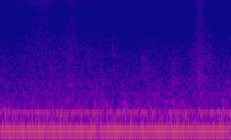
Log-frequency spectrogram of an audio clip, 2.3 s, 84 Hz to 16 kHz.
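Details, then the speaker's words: Vintage Supreme Mk. I 52" spinner ceiling fan (Taiwan, stamped vented motor, 3-speed knob) running healthy on medium: soft even low hum with steady air wash, barely any motor hum, bearings silent, no ticking. "it is very quiet though like I could it barely has any motor hum"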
